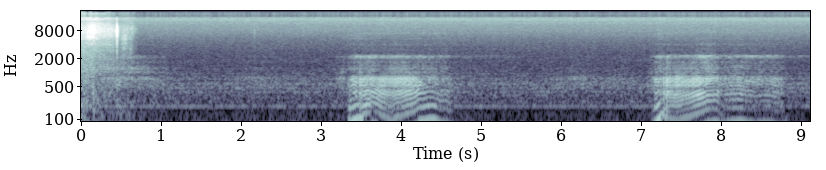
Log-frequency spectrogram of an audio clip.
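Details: Snoring during sleep, from a sleep-aid ASMR recording: two long, rattling inspiratory snores about four seconds apart, over quiet room noise.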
